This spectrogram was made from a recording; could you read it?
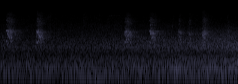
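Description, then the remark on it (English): Two unidentified birds trade short, bright calls at intervals, each a quick burst repeated several times over a steady low background hum, fairly faint. “There's two of them, whatever they are.”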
